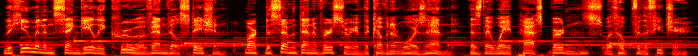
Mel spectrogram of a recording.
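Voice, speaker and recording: A man's voice: lowish voice, normal speed, hardly any pauses. A man narrating a scripted audio drama in a formal storytelling style. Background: music.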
